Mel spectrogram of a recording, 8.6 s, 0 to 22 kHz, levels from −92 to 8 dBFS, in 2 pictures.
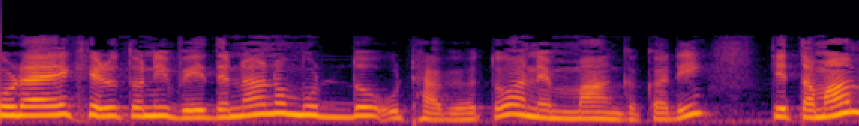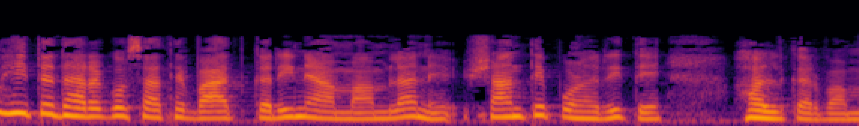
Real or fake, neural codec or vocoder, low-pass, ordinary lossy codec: real; none; none; none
